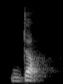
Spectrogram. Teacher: If you want to say in, you're going to say dans. Don't pronounce the S.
